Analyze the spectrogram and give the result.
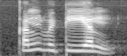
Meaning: epigraphy
- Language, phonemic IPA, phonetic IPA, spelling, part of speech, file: Tamil, /kɐlʋɛʈːɪjɐl/, [kɐlʋe̞ʈːɪjɐl], கல்வெட்டியல், noun, Ta-கல்வெட்டியல்.ogg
